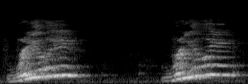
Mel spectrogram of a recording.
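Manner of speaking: very high, loud squeal of disbelief; incredulous. Acted. Incredulous reaction to mom's question.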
